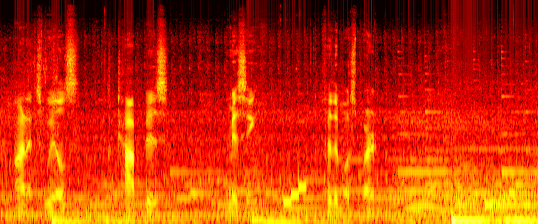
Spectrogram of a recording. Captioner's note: bell chimes; light music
